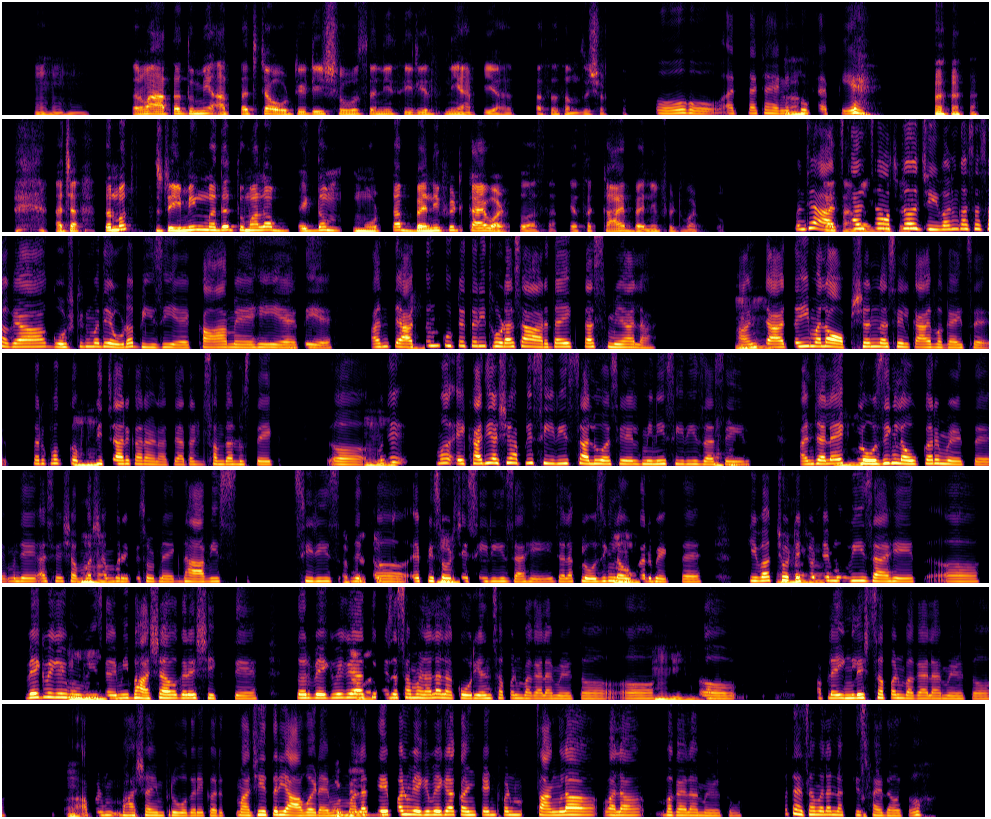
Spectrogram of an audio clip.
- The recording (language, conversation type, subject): Marathi, podcast, स्ट्रीमिंग सेवांनी मनोरंजनात काय बदल घडवले आहेत, असं तुला काय वाटतं?
- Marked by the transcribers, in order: in English: "शोज"; tapping; laughing while speaking: "आहे"; chuckle; distorted speech; static; in English: "सीरीज"; in English: "सीरीज"; in English: "एपिसोड"; in English: "सीरीज"; in English: "एपिसोड्स"; in English: "एपिसोडची सीरीज"; in Hindi: "क्या बात है"; laughing while speaking: "होतो"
